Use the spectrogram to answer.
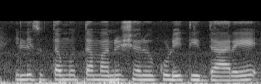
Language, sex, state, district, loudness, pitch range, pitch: Kannada, female, Karnataka, Bidar, -15 LUFS, 190-215 Hz, 205 Hz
